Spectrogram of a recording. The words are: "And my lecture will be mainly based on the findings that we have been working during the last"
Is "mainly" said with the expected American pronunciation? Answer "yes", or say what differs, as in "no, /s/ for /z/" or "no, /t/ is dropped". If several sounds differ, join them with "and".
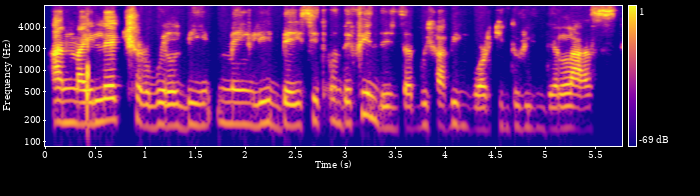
yes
